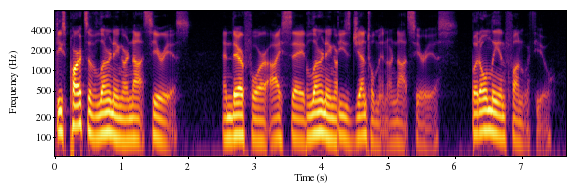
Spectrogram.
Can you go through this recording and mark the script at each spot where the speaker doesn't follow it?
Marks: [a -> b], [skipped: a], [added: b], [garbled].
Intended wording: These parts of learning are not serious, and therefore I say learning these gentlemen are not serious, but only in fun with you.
These parts of learning are not serious, and therefore I say learning these gentlemen are not serious, but only in fun with you.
